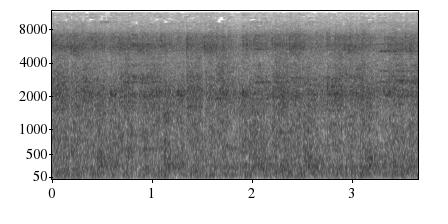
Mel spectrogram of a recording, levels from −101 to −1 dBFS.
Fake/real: real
